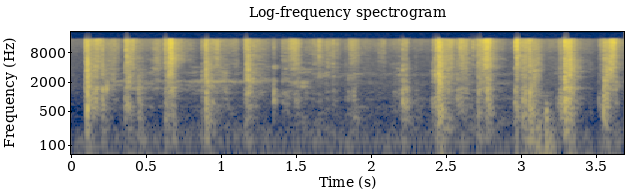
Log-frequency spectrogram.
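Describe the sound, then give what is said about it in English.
Tarot cards are shuffled by hand, making many crisp, sharp snaps and flutters in irregular bursts. The snaps are moderately loud and come quickly one after another. “And again, I like to shuffle live.”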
